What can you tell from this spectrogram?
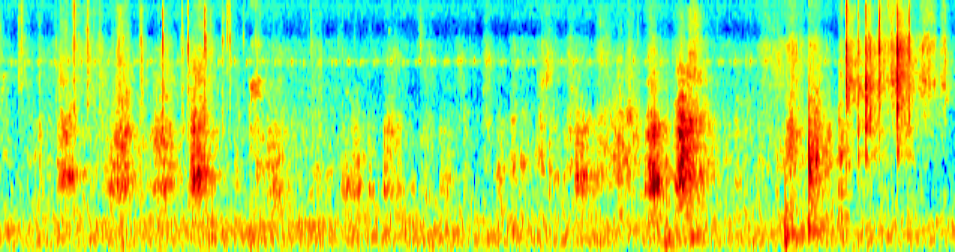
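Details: Husky pup panting hard amid wrestling play with other dogs: quick rhythmic breaths, around four per second, mixed with snorts and scuffles, a person cooing about how cute they are.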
